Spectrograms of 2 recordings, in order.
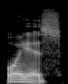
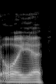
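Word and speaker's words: olla: And again, it's spelled o l a. Mhm. Even though you're being fancy and saying oya.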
